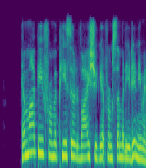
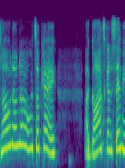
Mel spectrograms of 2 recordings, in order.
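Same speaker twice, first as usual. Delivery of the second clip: much higher, breezy no-no-no brush-off; stubborn refusal; 8 semitones higher than usual. Retold or imitated. Coach voicing the man turning down the motorboat, high and breezy. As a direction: wave the rescue away, oddly cheerful.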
